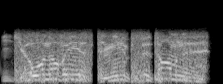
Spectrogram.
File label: voice message gunlayer contused, crew tanks polish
